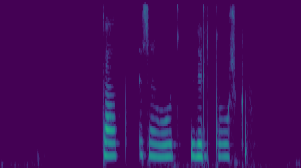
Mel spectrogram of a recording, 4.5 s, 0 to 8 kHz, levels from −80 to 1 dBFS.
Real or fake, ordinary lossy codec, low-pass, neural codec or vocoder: fake; none; 7.2 kHz; codec, 16 kHz, 1 kbps, X-Codec, HuBERT features, trained on general audio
